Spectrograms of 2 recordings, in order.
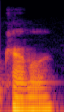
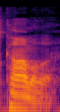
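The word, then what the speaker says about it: Kamala: Did you vote for Did you vote for Camela? And why did you vote for her? Well, I said her name is Kamla.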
